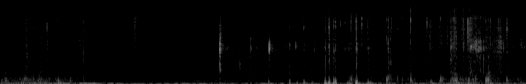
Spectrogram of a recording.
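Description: A green-handled knife shaves and carves flakes from a hand-sized, pink-and-white marbled bar of dry Fax soap held in one hand with long nails. The result is a quiet run of dry, crisp scraping and crinkly tearing sounds, with bright clicks and a few sharper cuts that stop almost instantly.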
